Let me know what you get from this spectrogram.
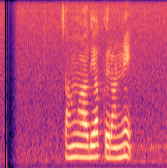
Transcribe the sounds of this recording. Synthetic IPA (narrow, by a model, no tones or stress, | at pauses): saŋʋaːd̪ejakːəɾanːe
